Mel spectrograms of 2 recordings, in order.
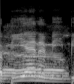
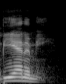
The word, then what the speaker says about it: Bieniemy: Uh, how do you say his last name? Bettelme. – Uh, uh Bieniemy. – Bieniemy. Yeah, Bieniemy.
